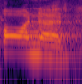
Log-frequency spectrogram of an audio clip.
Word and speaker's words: honor: Now here also H is silent. We pronounce it honor.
